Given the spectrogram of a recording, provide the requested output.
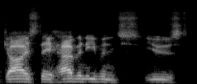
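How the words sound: It is said in a put-on cartoon voice.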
